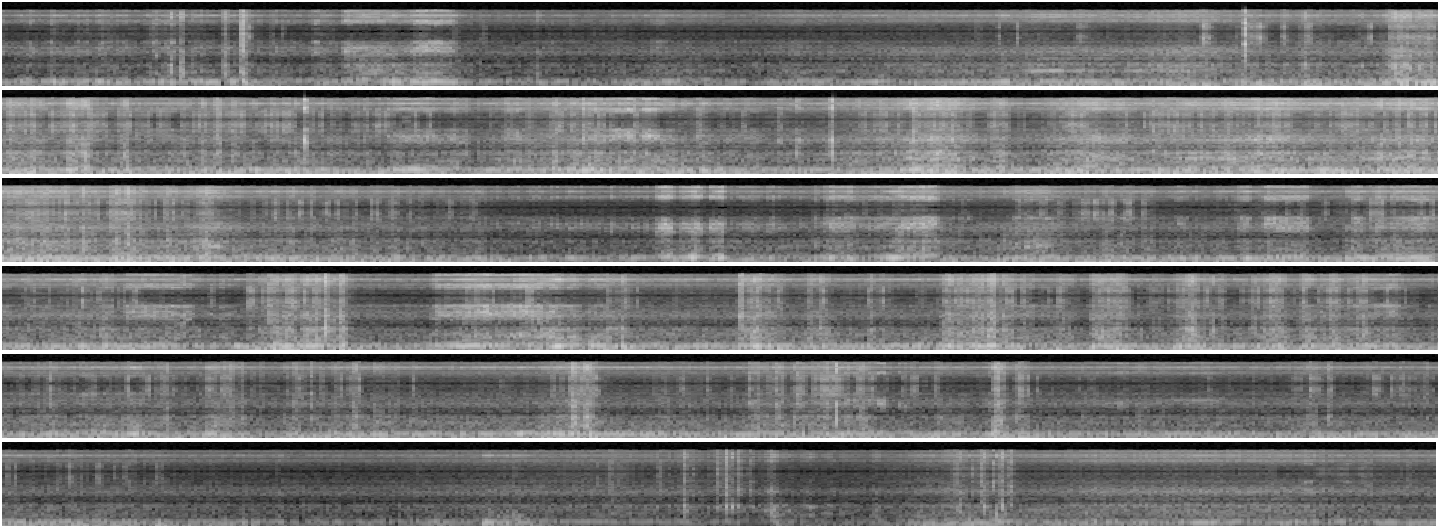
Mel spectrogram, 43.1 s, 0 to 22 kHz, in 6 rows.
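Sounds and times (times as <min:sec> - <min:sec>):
rally car engine revving: 0:00.0 - 0:43.0.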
